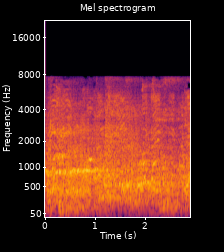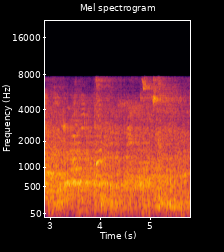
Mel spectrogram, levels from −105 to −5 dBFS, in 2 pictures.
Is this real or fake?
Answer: fake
